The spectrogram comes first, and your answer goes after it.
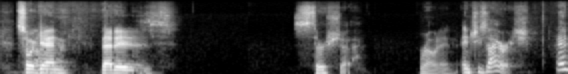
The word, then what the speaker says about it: Saoirse Ronan: we should clarify that and then finally it's pronounced Saoirse Ronan oh okay she was on a particularly strong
